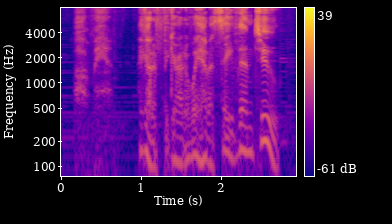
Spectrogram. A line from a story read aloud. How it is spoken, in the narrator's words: Phoenix whispered to himself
